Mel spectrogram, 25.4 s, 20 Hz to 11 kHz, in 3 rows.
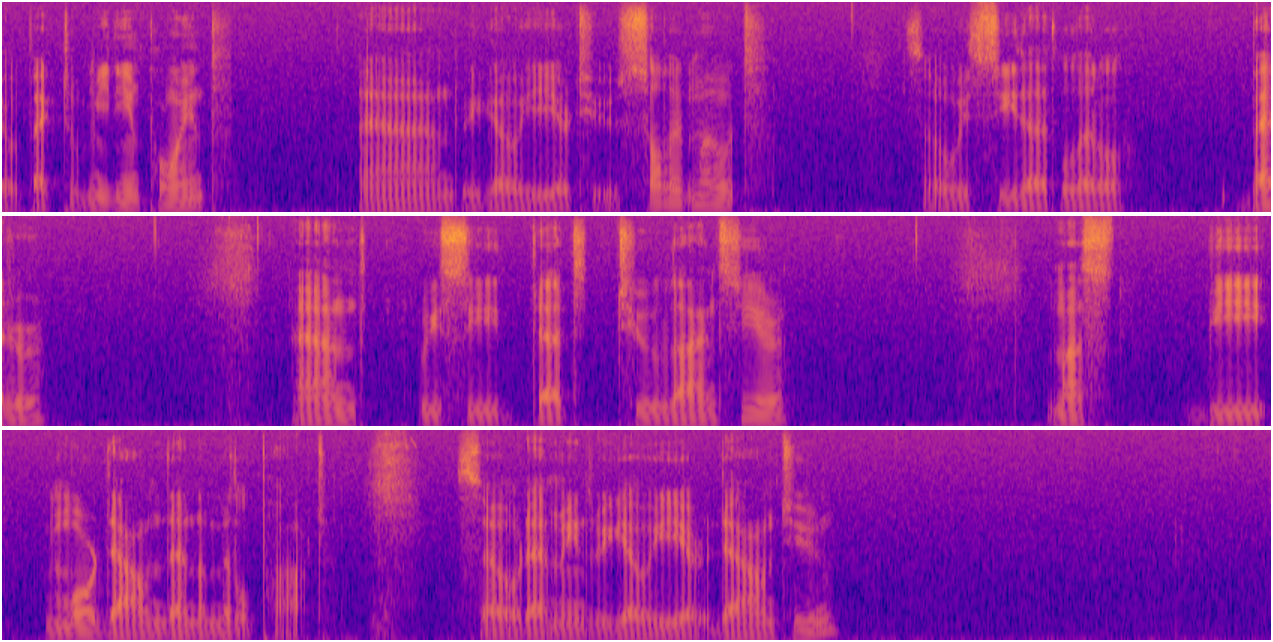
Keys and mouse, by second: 5.4 Tab, 5.9 Tab, 11.5 a, 12.0 c, 13.3-14.9 drag, 16.0 a, 17.3 c, 21.1-23.4 middle drag.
